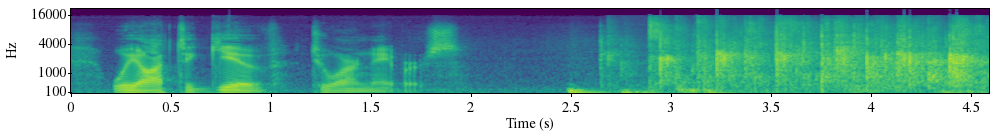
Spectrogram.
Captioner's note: applause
